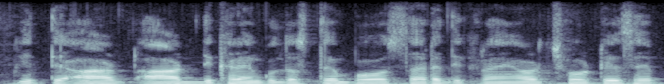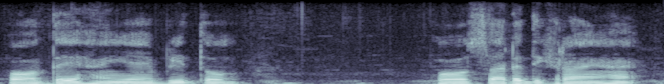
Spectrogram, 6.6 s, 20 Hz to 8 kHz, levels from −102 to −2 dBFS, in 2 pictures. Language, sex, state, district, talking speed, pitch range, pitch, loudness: Hindi, male, Punjab, Fazilka, 215 wpm, 120-130 Hz, 125 Hz, -18 LUFS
